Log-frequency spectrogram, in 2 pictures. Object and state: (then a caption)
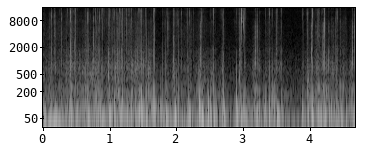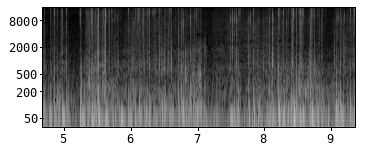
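Rubber balance pod being scratched. Long chrome nails scratch rapidly over a hollow, dome-shaped spiky rubber balance pod. The result is a dense, continuous patter of short scratchy taps with a deep, muffled low thud beneath and bright crackle on top. There are brief pauses near the middle.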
